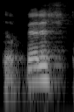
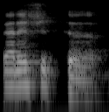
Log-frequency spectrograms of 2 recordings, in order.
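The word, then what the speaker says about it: בראשית: 태초에 베레시트 한번 해보세요. 베레시트.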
